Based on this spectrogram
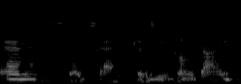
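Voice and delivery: choked, very soft whisper near tears; real sadness, barely holding back tears; tearful whisper. Real, not acted. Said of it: "I get so teary-eyed thinking about".

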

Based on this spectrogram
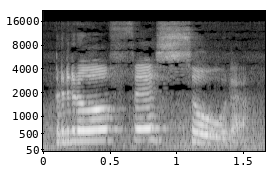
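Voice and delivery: "Professora" slowly, joined into one word; palavra juntada. Shown as a demonstration. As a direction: put "Professora" back together, carefully. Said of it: "Vamos pra palavra". ("Professora" devagar, palavra inteira)

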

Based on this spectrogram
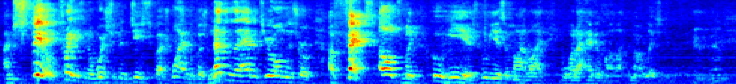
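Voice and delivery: loud, high, driving preacher voice; full-force preaching. Acted. Preacher proclaiming his faith to the congregation, full-force preaching. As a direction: hammer each line at the congregation.

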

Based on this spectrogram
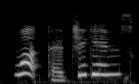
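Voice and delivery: high, loud astonished cry; the little bees gasp in disbelief; shocked gasp. A narrator's reading. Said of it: "gasped all the little bees".

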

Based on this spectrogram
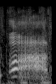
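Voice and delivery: short, high-pitched yelp after a gasp; gasp, then yelp high; startled scream. Real, not acted. Gamer caught off guard in a fight, startled yelp. Startled by sudden attack in game.

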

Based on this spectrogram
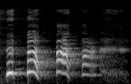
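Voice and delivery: high, loud burst of nervous laughter; real giddy laugh. Real, not acted. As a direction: laugh out the nerves in a high squeal. Nervous laugh about eating deadly bug.

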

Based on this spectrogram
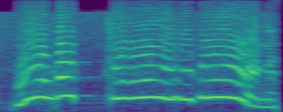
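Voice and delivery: high exasperated shout-question; annoyed outburst. Acted. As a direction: demand what he's doing. Scolding partner again.

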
